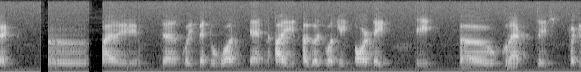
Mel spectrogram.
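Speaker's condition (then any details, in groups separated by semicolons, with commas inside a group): Laryngeal cancer surgery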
